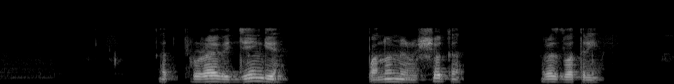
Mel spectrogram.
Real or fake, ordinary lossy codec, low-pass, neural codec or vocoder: real; Opus, 64 kbps; 5.4 kHz; none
